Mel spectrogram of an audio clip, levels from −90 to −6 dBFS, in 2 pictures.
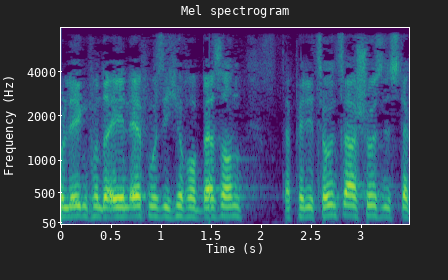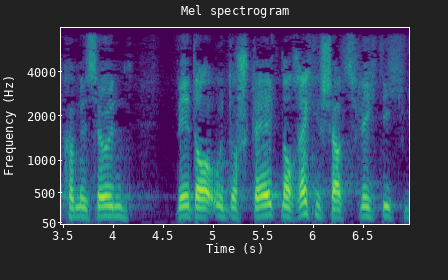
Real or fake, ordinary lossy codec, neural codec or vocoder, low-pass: real; none; none; 7.2 kHz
